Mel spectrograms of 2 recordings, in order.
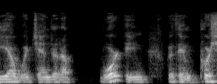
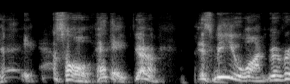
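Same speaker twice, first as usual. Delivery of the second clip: very high-pitched hollering yell; 12 semitones higher, 4 dB louder than usual. Describing a film scene where a lead character calls out to him, retelling a yell. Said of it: "he's yelling".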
